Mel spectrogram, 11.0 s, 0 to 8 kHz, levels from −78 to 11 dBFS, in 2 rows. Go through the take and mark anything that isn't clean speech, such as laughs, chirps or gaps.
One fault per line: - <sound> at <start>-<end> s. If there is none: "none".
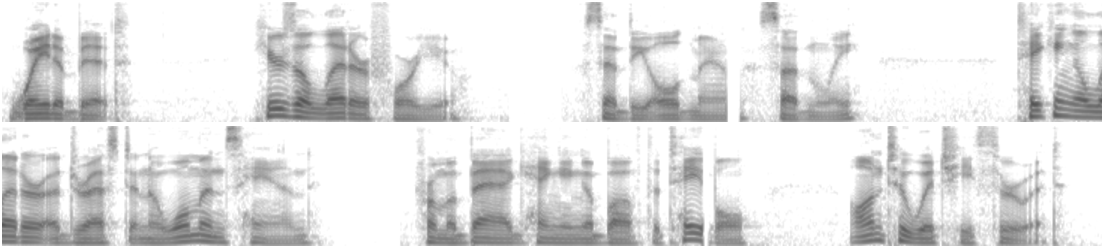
- dropout at 3.6-3.7 s
- dropout at 9.0-9.0 s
